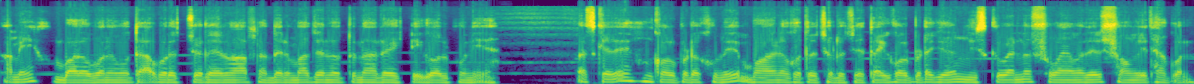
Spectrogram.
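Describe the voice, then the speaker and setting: Over noticeable background noise, a man speaks in a fairly low, monotone voice with flat intonation and very even loudness. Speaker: radio jockey, horror story narrator. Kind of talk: casual greeting to audience.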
